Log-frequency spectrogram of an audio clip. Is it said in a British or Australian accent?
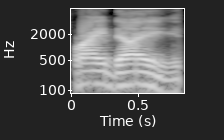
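Australian. It is said in an Australian accent.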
